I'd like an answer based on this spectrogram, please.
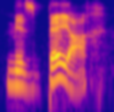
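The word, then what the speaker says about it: מזבח: Note also the furtive patach under the chet. Remember that that is an aid to pronunciation, but as a vowel, as a furtive patach, cannot take a stress. So mizbeach.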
